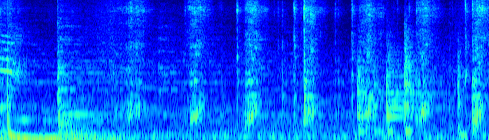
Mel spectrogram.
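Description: Fresh coconut meat being rubbed and scraped by hand in short, irregular strokes, with music underneath.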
